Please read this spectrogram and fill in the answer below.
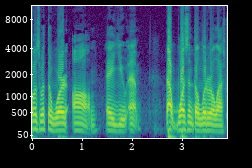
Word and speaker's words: Aum: When the word is said properly and correctly, all the syllables can be said. Aum. That's my attempt at it. If I did it wrong, sue me.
